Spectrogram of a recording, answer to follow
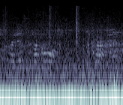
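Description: A thin metal knife blade prying at a tablet's plastic screen edge, with a couple of sharp clicks about a second in, over a steady low hum and faint voices in the background.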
